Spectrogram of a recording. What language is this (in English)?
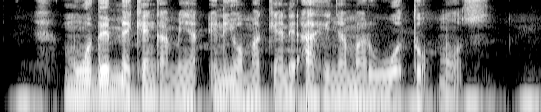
Luo (Kenya and Tanzania)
